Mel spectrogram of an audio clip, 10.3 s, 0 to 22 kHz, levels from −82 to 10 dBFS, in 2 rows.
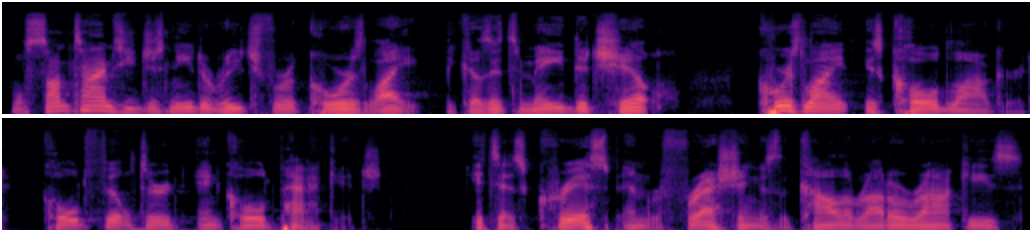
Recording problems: none

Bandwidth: 14.5 kHz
